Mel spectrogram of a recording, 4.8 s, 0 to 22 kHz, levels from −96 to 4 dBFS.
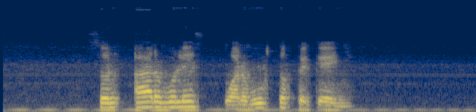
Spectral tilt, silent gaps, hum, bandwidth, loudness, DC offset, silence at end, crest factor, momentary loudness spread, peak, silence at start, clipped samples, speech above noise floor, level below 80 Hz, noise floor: -11.5 dB/octave; none; none; 4.4 kHz; -16 LUFS; under 0.1%; 1.25 s; 16 dB; 8 LU; -2 dBFS; 0.15 s; under 0.1%; 33 dB; -42 dBFS; -48 dBFS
